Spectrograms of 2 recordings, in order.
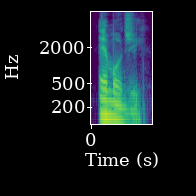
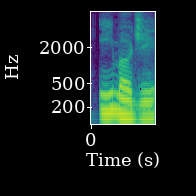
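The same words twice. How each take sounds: First: The start is a separate short e sound. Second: The start sounds like the word emotion. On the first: The speaker calls it right. "it's emoji; e means image, art, and ji means word" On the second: The speaker calls it wrong. "It's not emoji, as Americans think, emotions"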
